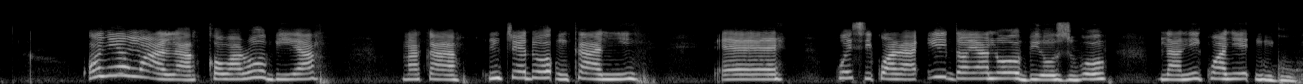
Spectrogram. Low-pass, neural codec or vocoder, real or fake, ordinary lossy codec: 7.2 kHz; codec, 44.1 kHz, 2.6 kbps, SNAC; fake; none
